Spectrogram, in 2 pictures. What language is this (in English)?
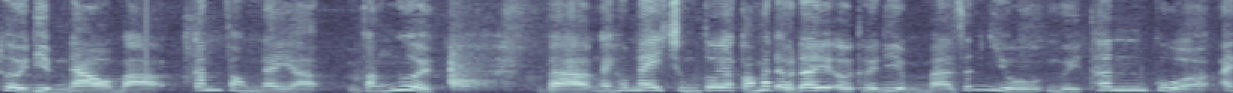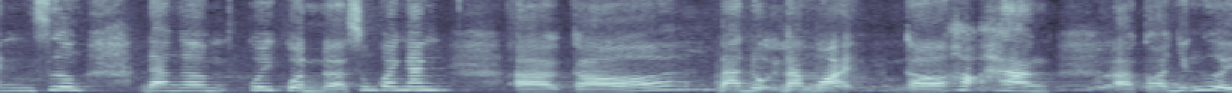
Vietnamese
